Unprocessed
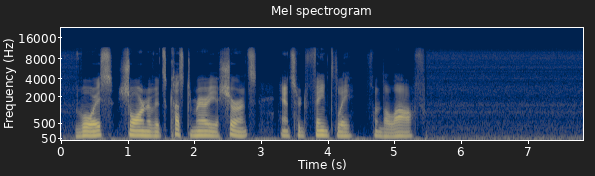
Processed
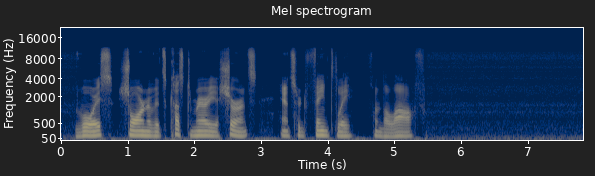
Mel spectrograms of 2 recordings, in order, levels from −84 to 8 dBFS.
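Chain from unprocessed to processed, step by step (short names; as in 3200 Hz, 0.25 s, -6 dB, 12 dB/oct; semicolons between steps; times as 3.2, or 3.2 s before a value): high shelf 10000 Hz +3.5 dB; gain -9 dB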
